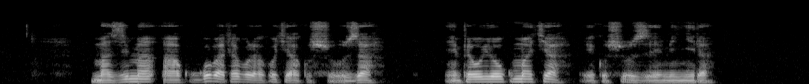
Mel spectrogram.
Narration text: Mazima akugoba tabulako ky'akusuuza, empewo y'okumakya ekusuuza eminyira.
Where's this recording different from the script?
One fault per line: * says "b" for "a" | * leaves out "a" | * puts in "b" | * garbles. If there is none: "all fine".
all fine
